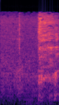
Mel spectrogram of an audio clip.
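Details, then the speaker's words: An adult man coughing outdoors without a mask gives a single short, forceful cough against steady wind noise, preceded by a faint breath; an ordinary isolated cough. "you might want to tell the lady in your car to roll up her window because my man is coughing this way"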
